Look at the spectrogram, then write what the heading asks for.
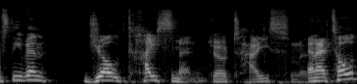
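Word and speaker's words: Theismann: quarterbacks in the 80s Joey T was uh thyman now years later they interviewed the grma and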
